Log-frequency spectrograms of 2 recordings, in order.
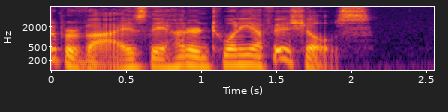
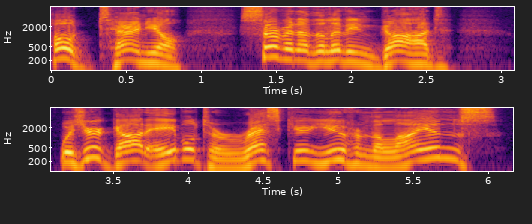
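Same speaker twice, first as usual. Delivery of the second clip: high, raised call down into the den; yelling; 8 semitones higher, 5 dB louder than usual. Acted. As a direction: call out anxiously to someone far below. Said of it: "he yelled".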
